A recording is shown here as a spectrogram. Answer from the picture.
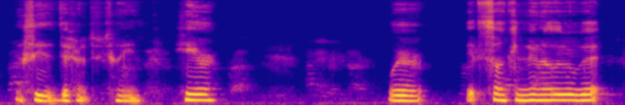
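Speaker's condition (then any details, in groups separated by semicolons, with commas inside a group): Dystonia; affects how speech sounds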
